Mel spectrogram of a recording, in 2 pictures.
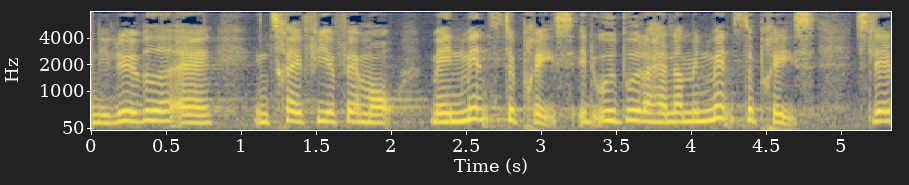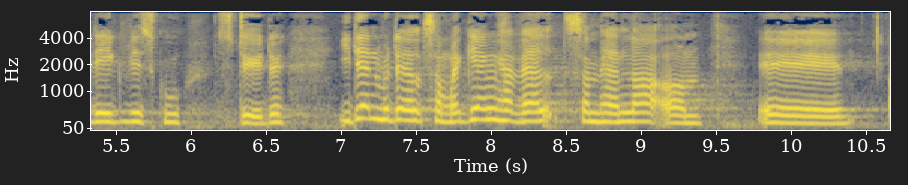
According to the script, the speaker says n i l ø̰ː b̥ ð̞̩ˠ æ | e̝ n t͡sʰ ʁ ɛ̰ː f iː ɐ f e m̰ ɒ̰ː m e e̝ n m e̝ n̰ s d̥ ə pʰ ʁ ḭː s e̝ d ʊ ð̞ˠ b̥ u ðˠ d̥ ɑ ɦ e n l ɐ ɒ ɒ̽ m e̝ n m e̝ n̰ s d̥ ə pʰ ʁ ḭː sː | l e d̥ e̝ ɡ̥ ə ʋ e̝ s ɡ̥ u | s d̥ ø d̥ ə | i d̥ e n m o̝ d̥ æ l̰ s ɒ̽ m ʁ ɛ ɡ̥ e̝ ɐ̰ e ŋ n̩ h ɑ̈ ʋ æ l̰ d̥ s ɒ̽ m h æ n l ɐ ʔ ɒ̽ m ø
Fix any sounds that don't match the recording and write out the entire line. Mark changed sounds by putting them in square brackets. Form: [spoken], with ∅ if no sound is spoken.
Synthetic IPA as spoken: n i l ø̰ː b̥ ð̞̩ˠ æ | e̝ n t͡sʰ ʁ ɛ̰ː f iː ɐ f e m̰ ɒ̰ː m e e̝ n m e̝ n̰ s d̥ ə pʰ ʁ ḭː s e̝ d [u] ð̞ˠ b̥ u ðˠ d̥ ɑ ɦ [æ] n l ɐ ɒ ɒ̽ m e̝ n m e̝ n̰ s d̥ ə pʰ ʁ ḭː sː | l e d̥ e̝ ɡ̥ ə ʋ e̝ s ɡ̥ u | s d̥ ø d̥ ə | i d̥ e n m o̝ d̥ [e] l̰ s ɒ̽ m ʁ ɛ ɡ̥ e̝ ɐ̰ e ŋ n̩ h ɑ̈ ʋ æ l̰ d̥ s ɒ̽ m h æ n l ɐ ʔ ɒ̽ m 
